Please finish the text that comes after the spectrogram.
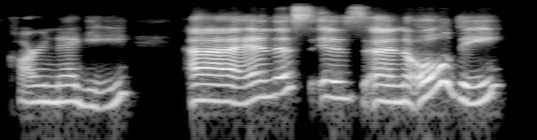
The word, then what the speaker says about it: Carnegie: It's not pronounced Carnegie. It's Carnegie.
